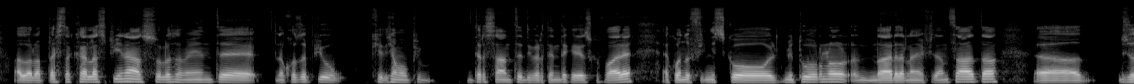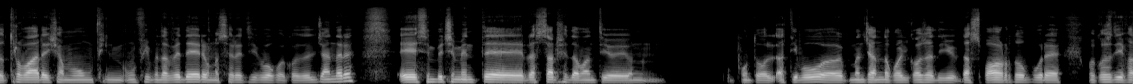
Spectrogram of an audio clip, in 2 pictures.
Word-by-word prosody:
Allora 100 -1 +1
per 110 0 -4
staccar 120 +1 -2
la 120 - +2
spina, 130 +2 -1
assolutamente, 110 -3 -2
la 105 - -7
cosa 115 +2 -5
più 110 -3 -4 0.2
che 110 - -10
diciamo 105 -1 -3
più 105 -2 -14 0.4
interessante 110 -1 -3
e - - -3
divertente 105 +1 -5
che 110 - -13
riesco 105 +1 -1
a - - -17
fare 105 0 +3 0.2
è, - - -9
quando 110 -1 -1
finisco 105 -1 +2
il 100 0 -1
mio 110 -1 -5
turno, 120 +1 +1
andare 100 +1 +1
dalla 100 0 0
mia 100 - -3
fidanzata, 120 +5 +1 0.3
uhm, 90 0 +2 0.3
bison 110 -2 -3
trovare 110 -1 +3
diciamo 105 0 -2
un 105 0 -3
film 105 -1 -8
un 110 - -5
film 110 +1 -7
da 105 - +2
vedere, 115 +2 +4
una 105 -3 -2
serie 105 +1 -3
tv 110 +1 -6
o 105 - +2
qualcosa 100 +1 -5
del 105 +1 -3
genere 130 +8 +1 0.4
e 115 0 +6
semplicemente 115 -2 +3
rilassarci 110 +2 +1
davanti, 100 -1 0
mhmm, 100 -8 -1 0.7
appunto 95 -2 -3
la 95 - -1
tv, 110 - -4
uhm, 110 -2 +4
mangiando 110 0 0
qualcosa 105 +1 0
di 100 0 -4
d'asporto 105 +1 +2
oppure 105 -1 0 0.2
qualcosa 110 +2 -2
di 110 0 +1
fa 110 - -1
105 Hz, 165 wpm, -24 LUFS, 100-115 Hz, 0.7 s, e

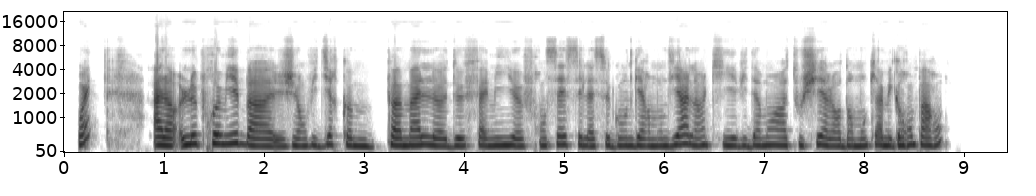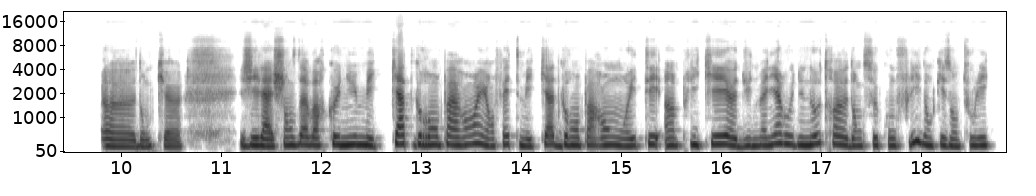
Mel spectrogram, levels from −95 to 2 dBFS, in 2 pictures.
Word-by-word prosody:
Ouais. - - +1 0.6
Alors 220 -2 +5
le 245 +4 +4
1er, 260 +1 +2
bah, 205 -5 +1
j'ai 195 +2 -2
envie 205 0 -2
de - - -8
dire 240 +1 -4
comme 200 -4 0
pas 215 -3 +3
mal, 220 +2 +3
heu, 200 -1 0
de 205 +3 0
familles, 210 +1 0
heu, 200 - -1
françaises, 215 +3 -4
c'est 225 - -2
la 195 -2 -1
2de 210 0 -2
guerre 205 -1 -1
mondiale, 215 +4 +1
hein, 215 +2 -1
qui 220 -1 -3
évidemment 210 +2 -1
a 215 - -1
touché 215 +2 -3
alors 200 -2 -1
dans 200 +1 -2
mon 200 +1 +1
cas 215 - -3
mes 210 -1 +2
grands-parents. 230 +2 0 1.1
Heu, 185 -2 0
donc, 190 +1 -4
heu, 95 0 -2 0.6
j'ai 215 +2 +2
la 195 -2 +5
chance 220 +3 +1
d'avoir 220 -3 0
connu 230 0 +4
mes 215 -3 +3
4 245 -2 +3
grands-parents 230 +1 +1
et 240 -5 +1
en 200 - -2
fait 240 +2 -6
mes 195 -2 +1
4 195 +2 -2
grands-parents 220 0 0
ont 210 -3 0
été 210 +3 -2
impliqués, 230 +3 +1
heu, 205 - +2
d'une 200 +2 -1
manière 230 +5 +1
ou 245 - +1
d'une 220 0 +3
autre, 250 -3 -2
heu, - - +1
dans 205 0 -3
ce 210 +2 -5
conflit. 210 +8 -1
Donc 220 -4 -1
ils 210 -2 0
ont 190 - -1
tous 215 +2 -4
les 215 0 0
215 Hz, 215 wpm, -21 LUFS, 205-230 Hz, 1.1 s, Alors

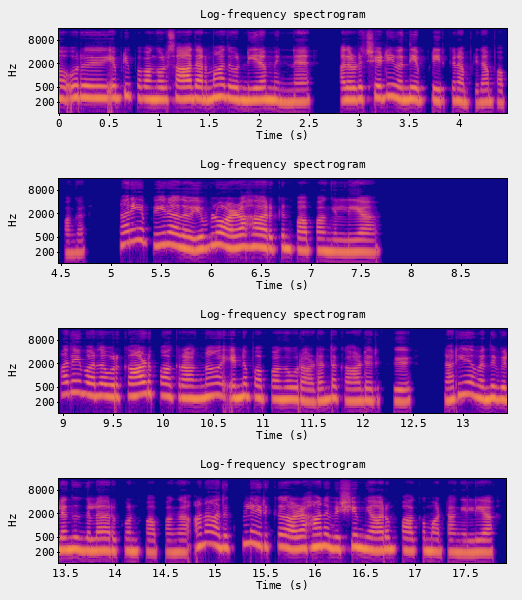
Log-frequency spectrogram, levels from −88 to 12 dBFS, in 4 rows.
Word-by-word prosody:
ஒரு 275 0 +2 0.3
எப்டி 265 +3 -2
பார்ப்பாங்க? 250 -1 +1
ஒரு 240 - -4
சாதாரணமா 250 +1 +4
அதோட 250 -3 +1
நிறம் 235 0 +3
என்ன? 205 0 -3 0.5
அதோட 235 +1 +2
செடி 270 +1 +2
வந்து 240 0 +3
எப்படி 225 0 -3
இருக்குன்னு, 220 0 -4
அப்டிதான் 205 +1 -6
பார்ப்பாங்க. 195 0 -10 0.4
நெறைய 390 +5 0
பேரு 315 +2 0
அத 275 - +3 0.2
எவ்வளோ 310 +5 +1
அழகாக 280 +1 +4
இருக்குன்னு 255 0 -2
பார்ப்பாங்க 225 -1 -2
இல்லியா? 210 0 -1 1.5
அதே 365 +2 -1
மாதிரி 305 -2 +1
தான். 295 - +1
ஒரு 280 - -2
காடு 315 +3 +6
பார்க்குறாங்கன்னா, 270 -1 +1 0.2
என்ன 270 +2 +3
பார்ப்பாங்க? 250 -2 -1
ஒரு 235 - -1
அடர்ந்த 225 +4 -2
காடு 220 +1 -1
இருக்கு. 220 -1 -6 0.5
நெறைய 310 +8 -1
வந்து, 255 0 +3
விலங்குகள்லாம் 235 -2 +2
இருக்குன்னு 220 0 -4
பார்ப்பாங்க. 205 0 -6 0.2
ஆனா 325 +4 -1
அதுக்குள்ள 285 +6 -3
இருக்க 285 +1 -9 0.2
அழகான 260 +4 +4
விஷயம், 265 +2 +1
யாரும் 240 +2 0
பார்க்க 225 0 -3
மாட்டாங்க. 210 -1 -5
இல்லியா? 205 0 -1
245 Hz, 165 wpm, -23 LUFS, 225-275 Hz, 1.5 s, காடு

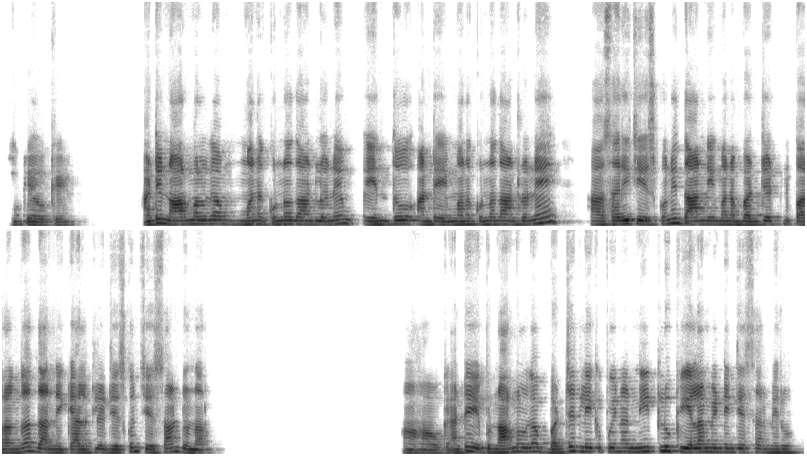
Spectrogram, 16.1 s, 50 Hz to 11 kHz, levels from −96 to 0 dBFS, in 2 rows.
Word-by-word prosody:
Okay. 145 0 -3
Okay. 140 0 -8 0.9
అంటే 155 +8 +4
నార్మల్‌గా 180 +3 +3 0.3
మనకు 165 0 -2
ఉన్న 170 +2 0
దాంట్లోనే 165 +1 -1 0.4
ఎంతో 160 +3 0 0.2
అంటే 155 0 -1 0.2
మనకున్న 155 +1 -2
దాంట్లోనే 160 +6 0 0.5
ఆహ్, 155 -1 0
సరి 170 +2 +6
చేసుకొని 175 +4 +1
దాన్ని 160 +1 +3
మన 155 0 0
బడ్జెట్‌ని 165 +3 -2
పరంగా 155 +5 +1
దాన్ని 155 -2 +2
కాలిక్యులేట్ 150 +1 -1
చేసుకొని 170 +8 -2
చేస్తా 150 +2 -2
అంటున్నారు. 145 -7 0 2.0
ఆహా! 135 0 -2
ఓకే. 135 +2 -8
అంటే 150 +8 +1
ఇప్పుడు 170 -3 -3
నార్మల్‌గా 190 +4 +1
బడ్జెట్ 200 +7 0
లేకపోయినా 190 0 -2
నీట్ 200 +2 0
లుక్ 215 -2 0
ఎలా 180 +1 +5
మెయింటేన్ 175 -1 -2
చేస్తారు 170 -2 -6
మీరు? 150 0 0
165 Hz, 135 wpm, -22 LUFS, 155-180 Hz, 2.0 s, సరి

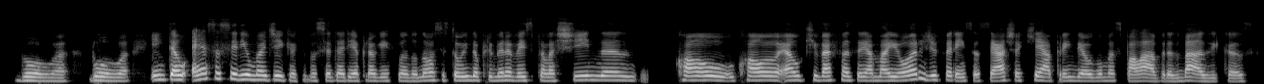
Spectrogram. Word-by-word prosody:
Boa, 160 -3 0 0.2
boa. 170 -3 +1 0.2
Então 220 +1 +5
essa 250 +6 +2
seria 240 -3 +4
uma 215 -1 +3
dica 195 -4 0
que - - -15
você 170 0 -4
daria 170 0 0
para 170 - -2
alguém 165 0 -4
falando: 160 -2 -3
"Nossa, 190 +2 -2
estou 185 0 0
indo 190 - +1
a 185 - +1
primeira 185 +1 -1
vez 180 +1 -2
pela 170 -2 -2
China." 195 0 0 0.4
Qual 195 -3 +2
qual 195 0 +2
é 185 0 +2
o 195 - 0
que 205 +1 -6
vai 190 0 +2
fazer 185 -1 -3
a 175 - +1
maior 180 +6 +2
diferença? 200 - -2
Você 165 +1 -6
acha 175 +1 +1
que 175 - -3
é 185 - +2
aprender 170 +1 -2
algumas 165 +1 -3
palavras 150 -1 0
básicas? 150 -3 -2
180 Hz, 185 wpm, -22 LUFS, 165-195 Hz, 0.4 s, Então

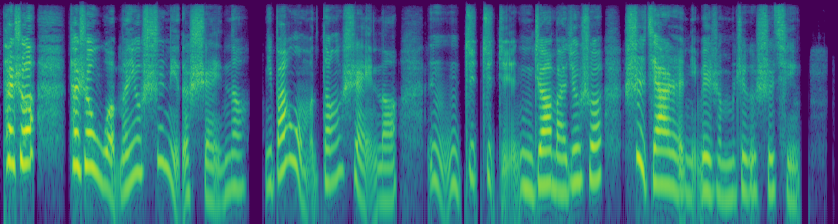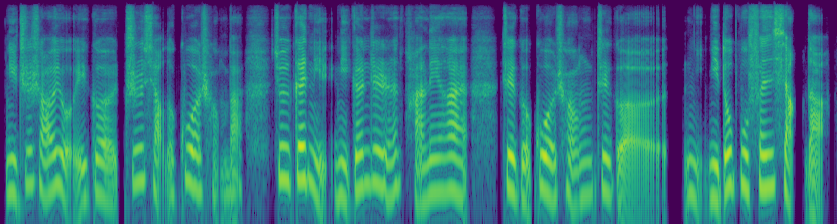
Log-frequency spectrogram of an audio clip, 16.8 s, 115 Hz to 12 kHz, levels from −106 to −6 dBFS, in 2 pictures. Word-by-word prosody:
她 415 0 +9
说 405 0 +9 0.4
她 390 -1 +9
说： 385 0 +8
“我 300 -8 +2
们 240 +4 -2
又 335 +2 -1
是 425 +3 -1
你 365 - -4
的 - - -4
谁 190 -3 -1
呢？ 240 +3 -6 0.2
你 260 - -8
把 335 +6 +6
我 - - -1
们 - - -11
当 275 +5 -2
谁 305 -5 -2
呢？ 185 0 -5 0.3
你 295 - -10
你 265 -1 -9
知 305 - -4
知 295 - -6
知 - - -6
你 245 -2 -4
知 260 - +5
道 265 0 +9
吗？ 230 -2 0
就 275 +4 -1
是 - - -3
说 290 +1 +2 0.2
是 450 -4 +3
家 265 -1 +7
人 245 - -2
你 215 - -8
为 230 0 +2
什 210 - -7
么 200 +1 -8
这 230 - -3
个 225 - -6
事 225 -1 -3
情， - - -6 0.4
你 220 0 -3
至 265 +5 -4
少 235 -3 -1
有 255 - -1
一 - - -3
个 210 0 -3
知 275 +1 -2
晓 285 - -2
的 - - -9
过 265 -4 -1
程 235 - -6
吧， - - -6 0.3
就 290 -1 -1
跟 290 +1 +5
你 215 - -4
你 200 -1 -3
跟 245 +3 0
这 270 - -1
人 245 -1 -1
谈 185 - -3
恋 225 +2 -3
爱 225 -3 +1 0.3
这 240 -2 +4
个 195 -2 -2
过 230 -5 +2
程， 200 +3 -5
这 230 -1 -2
个 - - -2 0.3
你 210 -2 -8
你 195 -2 0
都 245 - +5
不 255 -1 -1
分 245 0 +2
享 - - +3
的， - - -1
245 Hz, 275 characters per minute, -25 LUFS, 220-280 Hz, 0.4 s, 她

